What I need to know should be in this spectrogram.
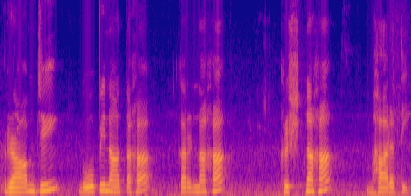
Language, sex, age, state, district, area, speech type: Sanskrit, female, 45-60, Tamil Nadu, Chennai, urban, spontaneous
